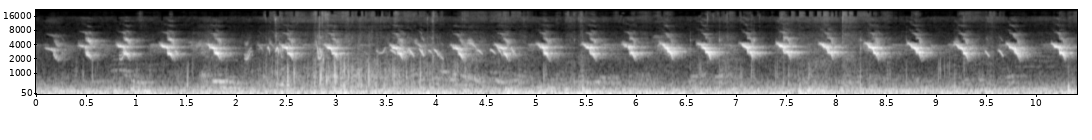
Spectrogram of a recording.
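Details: Chicks give a long, insistent series of loud, high, down-slurred peeps, about two or three per second, fairly steady throughout, with faint low background noise.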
